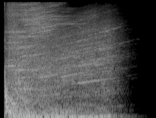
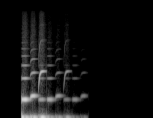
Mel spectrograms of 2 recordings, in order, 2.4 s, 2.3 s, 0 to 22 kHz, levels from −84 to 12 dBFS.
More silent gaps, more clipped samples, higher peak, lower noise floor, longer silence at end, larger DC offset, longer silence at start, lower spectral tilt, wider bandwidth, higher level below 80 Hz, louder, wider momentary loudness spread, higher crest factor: neither; neither; second, -4 dBFS vs 0 dBFS; second, -55 dBFS vs under -90 dBFS; second, 0.5 s vs 1.05 s; neither; second, 0.05 s vs 0.35 s; about the same, -3 dB/octave vs -3.5 dB/octave; first, over 20 kHz vs 10.5 kHz; first, -26 dBFS vs -34 dBFS; second, -19 LUFS vs -16 LUFS; second, 12 LU vs 22 LU; about the same, 16 dB vs 18 dB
